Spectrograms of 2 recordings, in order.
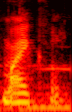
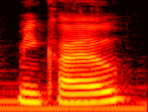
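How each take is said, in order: First: The name is said in the English way. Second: The name is said in a non-English way. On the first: The speaker calls it wrong. "Michael sounds like more on English manner" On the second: The speaker calls it right. "probably Mikael"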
